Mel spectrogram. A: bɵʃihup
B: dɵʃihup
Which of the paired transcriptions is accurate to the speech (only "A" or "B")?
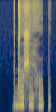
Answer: B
